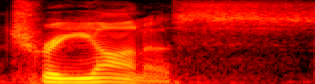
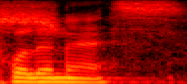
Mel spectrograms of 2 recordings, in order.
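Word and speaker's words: Trollenäs: Am I pronouncing these right? Yeah. Really? Alinge. Yeah. And then Trianus. Trollenes.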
